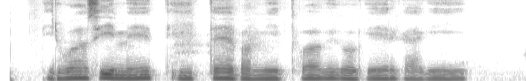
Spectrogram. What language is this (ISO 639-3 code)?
kln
